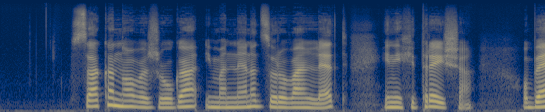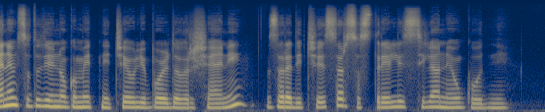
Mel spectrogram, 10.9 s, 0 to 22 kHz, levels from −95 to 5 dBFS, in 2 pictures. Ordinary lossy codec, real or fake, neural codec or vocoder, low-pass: none; fake; autoencoder, 48 kHz, 32 numbers a frame, DAC-VAE, trained on Japanese speech; 19.8 kHz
